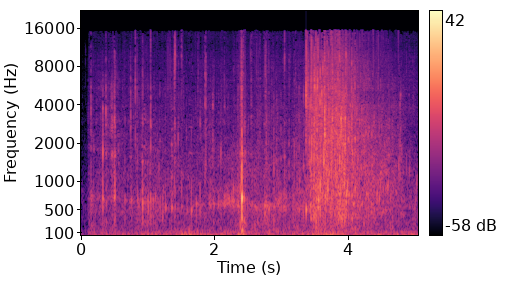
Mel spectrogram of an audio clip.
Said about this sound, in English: The only thing you can hear is the lapping of waves wash over you and other happy horseshoe crabs as you drag yourselves over one another and the sand.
